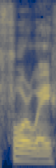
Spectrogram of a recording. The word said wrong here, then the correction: foray: foray is that how you say it? Foray yes, into yes, new gaming.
